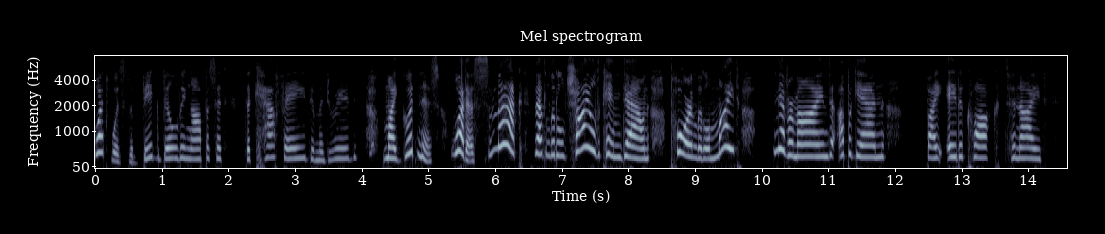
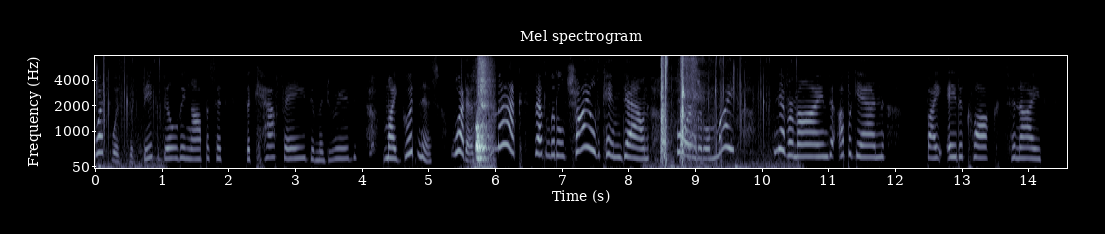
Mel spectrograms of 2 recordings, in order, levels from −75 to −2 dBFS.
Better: first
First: none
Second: background sound (Cat); 3 dB above the speech

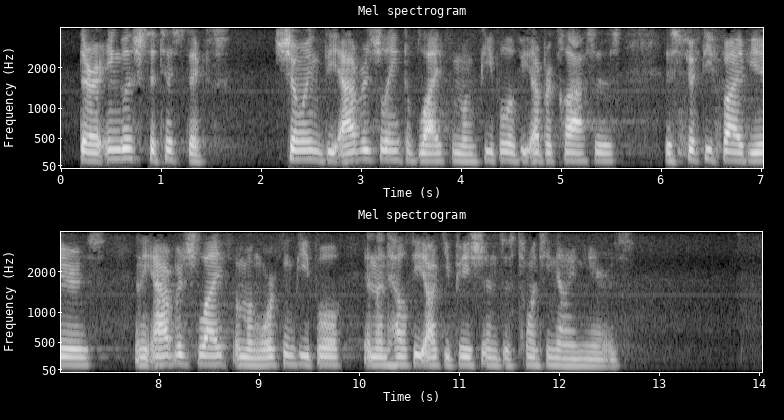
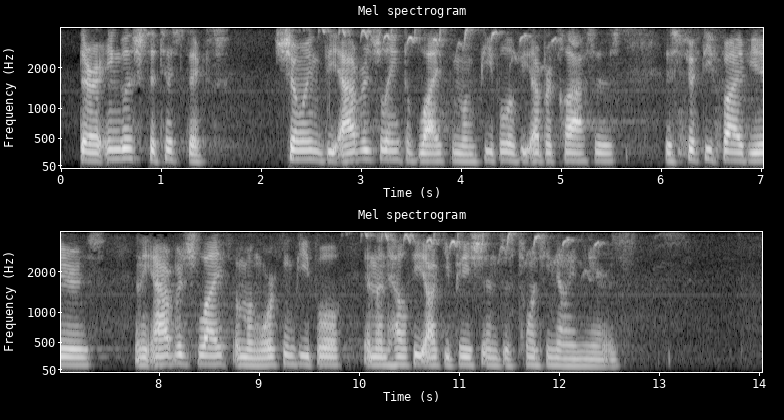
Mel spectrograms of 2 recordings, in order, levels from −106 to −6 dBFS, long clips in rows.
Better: first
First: none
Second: background sound (Bird vocalization, bird call, bird song); 17 dB below the speech

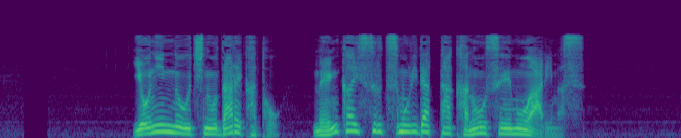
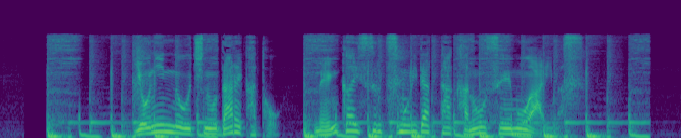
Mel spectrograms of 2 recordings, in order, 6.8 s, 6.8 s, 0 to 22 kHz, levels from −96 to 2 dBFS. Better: first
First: none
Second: background sound (Drum kit); 3 dB below the speech

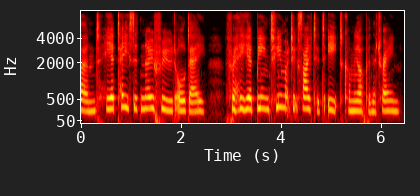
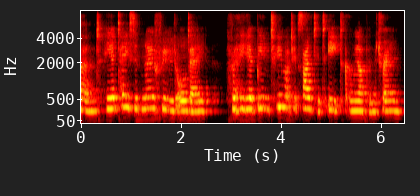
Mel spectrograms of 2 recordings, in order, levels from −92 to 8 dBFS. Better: first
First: none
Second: noise reduction (neural mask model DeepFilterNet 3)

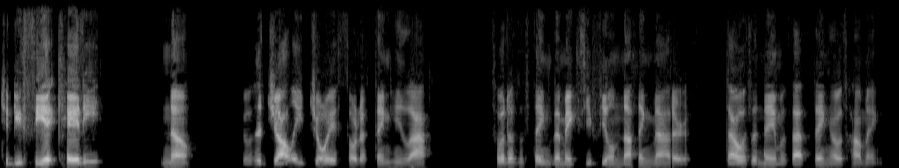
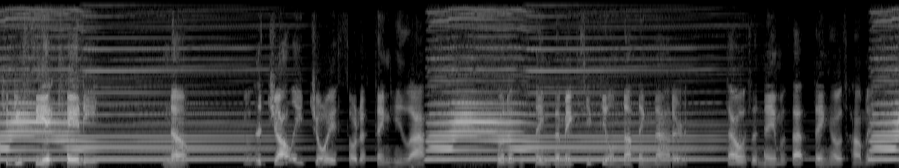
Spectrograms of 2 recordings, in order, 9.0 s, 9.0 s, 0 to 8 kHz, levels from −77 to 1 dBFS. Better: first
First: none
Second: background sound (Harmonica); 1 dB above the speech

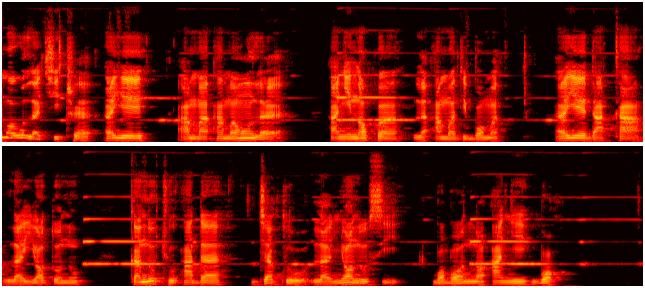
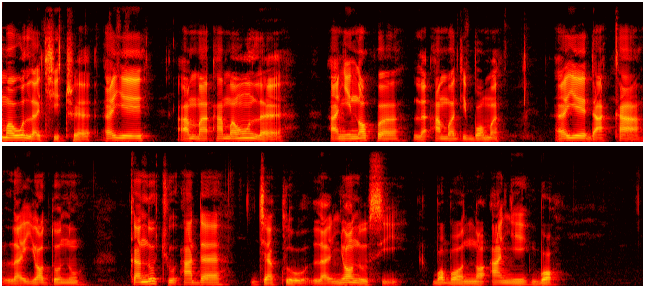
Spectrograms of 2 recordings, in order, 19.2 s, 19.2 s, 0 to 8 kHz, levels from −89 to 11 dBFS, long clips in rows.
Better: second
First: noise reduction (classical method WPE with log-MMSE)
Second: none

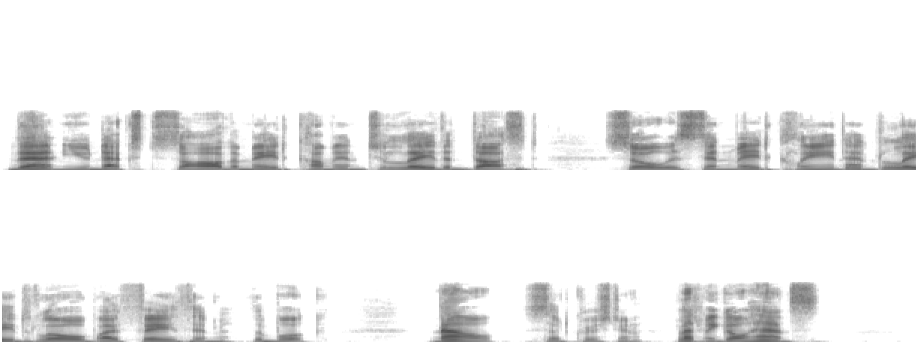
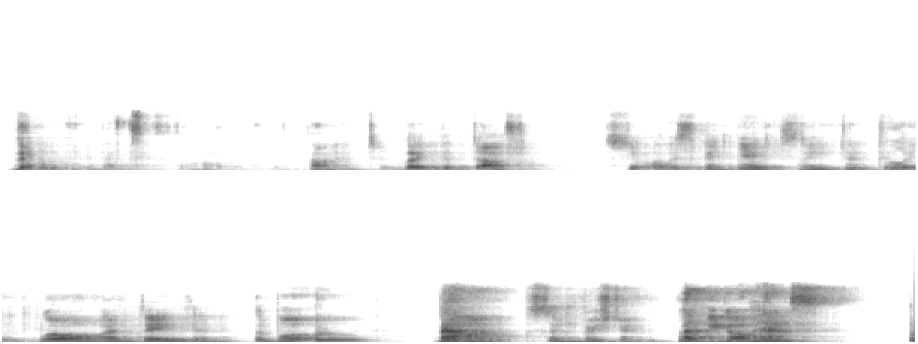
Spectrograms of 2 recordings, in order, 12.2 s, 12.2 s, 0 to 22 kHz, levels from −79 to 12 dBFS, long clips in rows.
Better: first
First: none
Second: noise reduction (neural mask model DeepFilterNet 3)

